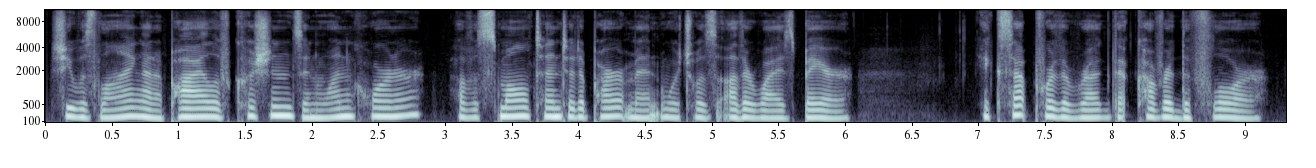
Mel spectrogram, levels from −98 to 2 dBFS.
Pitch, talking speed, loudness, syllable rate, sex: 185 Hz, 180 wpm, -18 LUFS, 5.2 syllables/s, female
